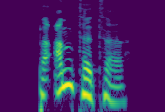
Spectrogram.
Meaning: inflection of beamtet: 1. strong/mixed nominative/accusative feminine singular 2. strong nominative/accusative plural 3. weak nominative all-gender singular 4. weak accusative feminine/neuter singular
- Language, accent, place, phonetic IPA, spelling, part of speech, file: German, Germany, Berlin, [bəˈʔamtətə], beamtete, adjective, De-beamtete.ogg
